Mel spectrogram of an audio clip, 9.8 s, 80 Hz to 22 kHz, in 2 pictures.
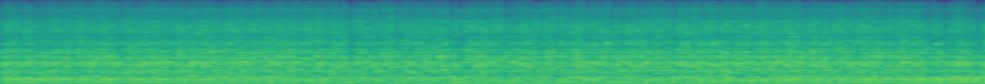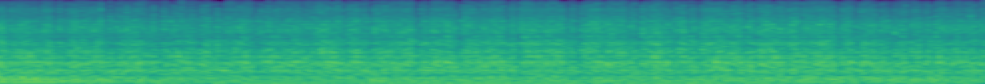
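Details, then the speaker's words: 2017 Chevrolet Camaro SS 1LE, manual, LT engine converted to stock LT4 supercharger with cam (low vacuum): loud, choppy V8 idle with lumpy pulse about four times a second, sagging midway; owner says blower surge and idle set too low, to be fixed by tuning. "so this car sounds like it has blower surge one the idle's too low but that's okay"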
